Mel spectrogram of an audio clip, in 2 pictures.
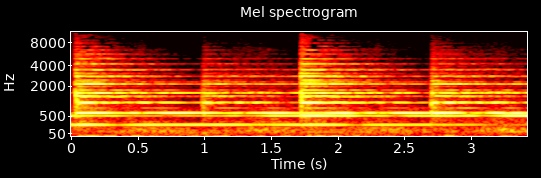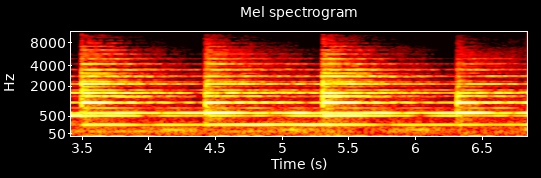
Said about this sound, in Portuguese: Três vezes ao dia os sinos tocam e a Igreja da Reconciliação é o destino de todos.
